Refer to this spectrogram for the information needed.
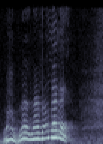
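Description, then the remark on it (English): A voice imitates the modulated chirp of two rapidly spinning black holes: a wavering, rising-and-falling vocal tone that wobbles up, dips, then sweeps upward before cutting off, fairly loud, lasting about a second. “If the two bodies are spinning very rapidly, I have that same chirp, but with a modulation on top of it.”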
